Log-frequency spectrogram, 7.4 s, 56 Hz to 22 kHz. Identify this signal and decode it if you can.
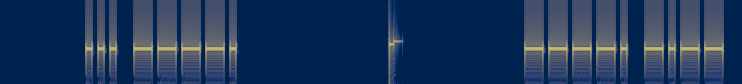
Morse code, heard as a keyed tone, about 20 wpm, 700 Hz. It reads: S9 9Y
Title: Single-Letter Single-Number 20wpm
